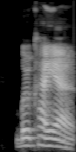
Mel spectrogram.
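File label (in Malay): "berkhayal", Malay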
